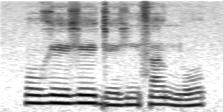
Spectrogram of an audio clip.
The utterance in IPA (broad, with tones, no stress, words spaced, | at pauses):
oː˦ɣeː˦ɣeː˦ ɡeː˨ ɣĩ˨sã˧l ɲo˨˦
